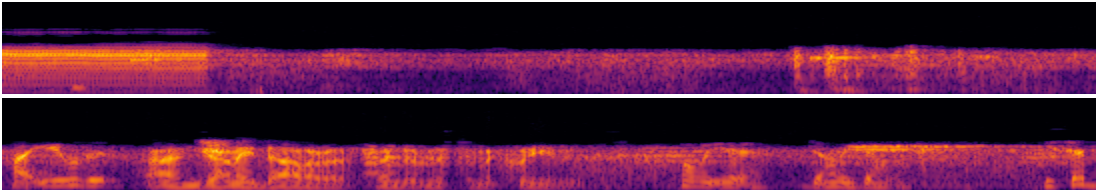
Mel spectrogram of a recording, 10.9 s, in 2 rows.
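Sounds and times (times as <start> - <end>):
electric door buzzer: 0.0 - 1.1
speech: 5.5 - 10.9.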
